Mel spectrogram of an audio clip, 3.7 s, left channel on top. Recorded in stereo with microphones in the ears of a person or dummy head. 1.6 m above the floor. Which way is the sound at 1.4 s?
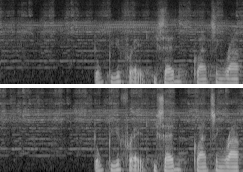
45° right (ahead or behind).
